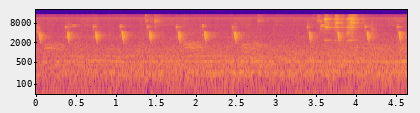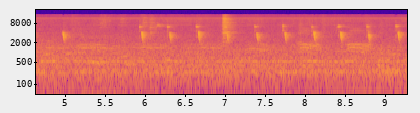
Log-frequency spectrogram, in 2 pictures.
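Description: A Common Tailorbird gives sharp, high chirps repeated about twice a second in a steady run, over a low background hum.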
